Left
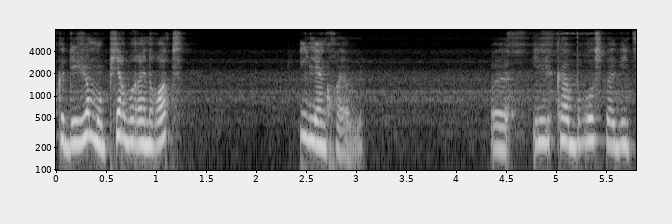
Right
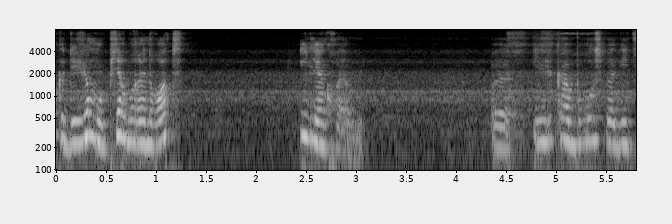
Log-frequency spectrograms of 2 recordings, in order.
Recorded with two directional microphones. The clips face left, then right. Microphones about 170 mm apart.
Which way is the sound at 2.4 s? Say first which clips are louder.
Left 6 dB; 90° left.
